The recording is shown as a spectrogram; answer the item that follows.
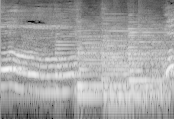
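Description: Live song: a man sings one long held note that bends gently and ends about a second in, over instrumental accompaniment that moves to a new chord.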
